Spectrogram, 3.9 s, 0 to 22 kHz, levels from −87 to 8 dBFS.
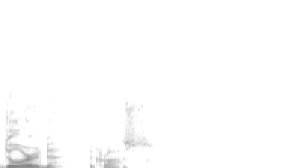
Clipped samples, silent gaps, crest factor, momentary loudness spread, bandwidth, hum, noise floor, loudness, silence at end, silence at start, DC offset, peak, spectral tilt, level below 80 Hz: under 0.1%; none; 20 dB; 20 LU; 13 kHz; 60 Hz at -90 dBFS; -88 dBFS; -49 LUFS; 2.05 s; 0 s; under 0.1%; -32 dBFS; -6 dB/octave; -90 dBFS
